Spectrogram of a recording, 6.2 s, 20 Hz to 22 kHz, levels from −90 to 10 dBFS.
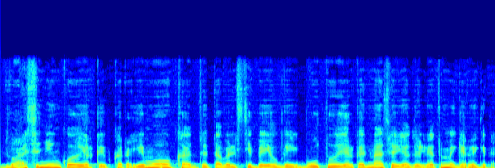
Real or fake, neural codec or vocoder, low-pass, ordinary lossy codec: fake; vocoder, 44.1 kHz, 128 mel bands, Pupu-Vocoder; 14.4 kHz; AAC, 96 kbps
